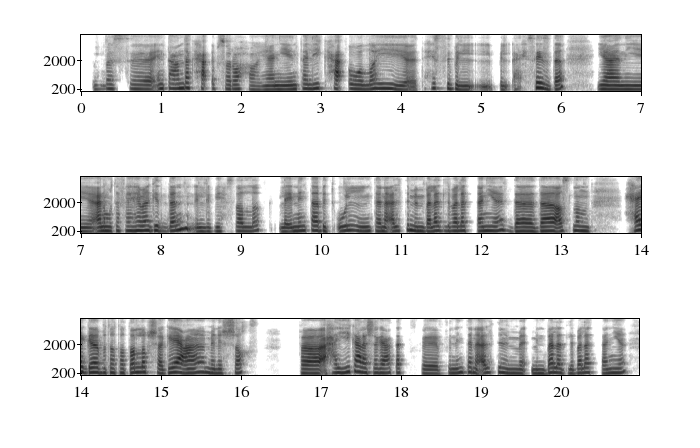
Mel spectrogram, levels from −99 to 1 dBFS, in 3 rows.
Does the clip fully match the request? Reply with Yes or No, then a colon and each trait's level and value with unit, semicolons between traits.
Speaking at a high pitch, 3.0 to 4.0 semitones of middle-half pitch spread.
No: high, 215 Hz; narrow, 2.4 semitones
